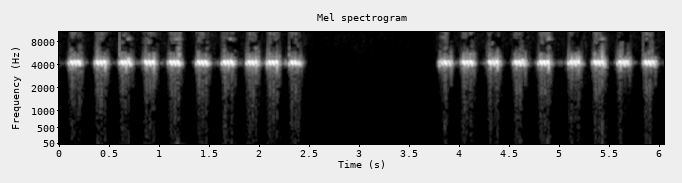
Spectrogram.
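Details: Cricket chirps presented as a sound for driving away rats: quick regular pulses about four per second, broken by a silent pause of over a second midway, then resuming; nothing else heard.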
